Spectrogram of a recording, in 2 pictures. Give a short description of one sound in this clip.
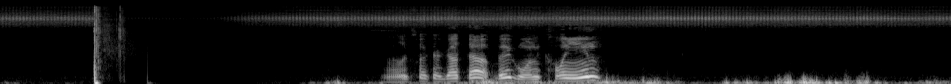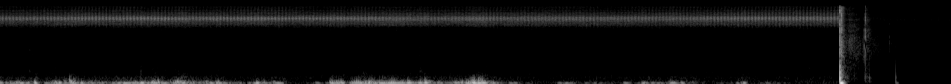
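A rifle fires two sharp, loud shots.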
